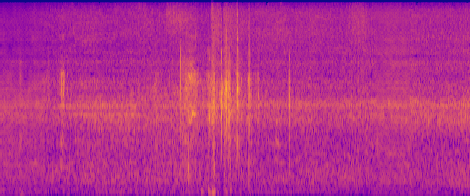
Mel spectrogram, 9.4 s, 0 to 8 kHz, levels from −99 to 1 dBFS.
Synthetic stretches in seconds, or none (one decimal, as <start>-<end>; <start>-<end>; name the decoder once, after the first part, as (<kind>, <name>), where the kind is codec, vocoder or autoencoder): 0.0-0.9 (vocoder, Vocos); 7.5-8.2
